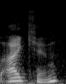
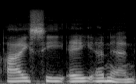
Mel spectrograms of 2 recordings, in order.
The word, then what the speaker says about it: ICANN: as well also there is a organization called ikin which is spelled i-c-a-n-n it's an it's an acronym that stands for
